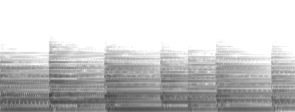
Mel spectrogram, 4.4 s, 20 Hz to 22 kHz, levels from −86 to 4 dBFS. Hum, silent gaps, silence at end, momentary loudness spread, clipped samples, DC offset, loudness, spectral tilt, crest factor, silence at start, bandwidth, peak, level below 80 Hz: none; none; 0 s; 10 LU; under 0.1%; under 0.1%; -29 LUFS; -10.5 dB/octave; 16 dB; 0 s; 5 kHz; -12 dBFS; -58 dBFS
